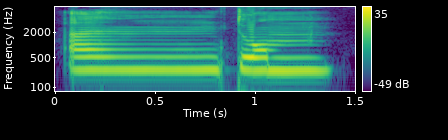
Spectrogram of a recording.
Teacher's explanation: کلمت انتم میں نون ساکن ہے، پھر حرف التا ہے، تا حروف الاخفاء میں سے ہے تو ہم یہ حکم کو غنہ کے ساتھ ادا کریں گے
